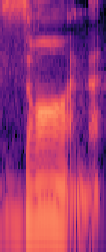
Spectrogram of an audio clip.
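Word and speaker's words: Xon: She did have the baby Githboy egg hatch, and his name is Zon. It's spelled with an X, but pronounced like with a Z, so that I did get confirmation in-game dialogue for.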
